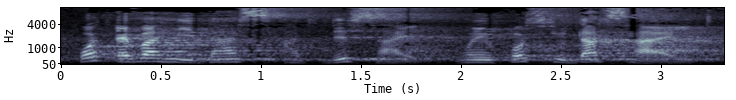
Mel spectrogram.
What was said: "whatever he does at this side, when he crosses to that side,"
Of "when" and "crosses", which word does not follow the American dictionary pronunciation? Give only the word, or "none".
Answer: crosses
